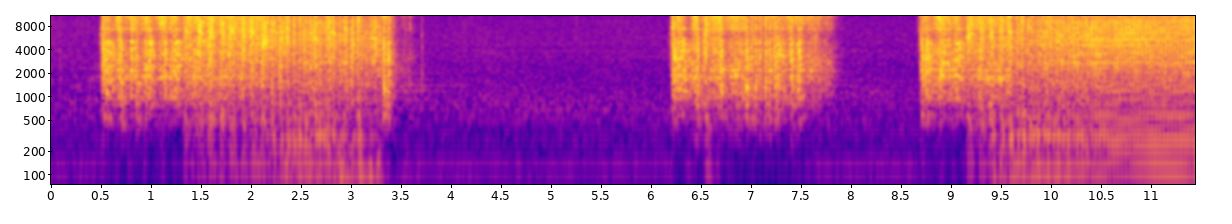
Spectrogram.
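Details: Kawasaki Ninja 500 in cold weather after oil change, earlier idled around 4000 rpm with choke off before idle was lowered: repeated few-second cranking bursts, catching only briefly; hard starting.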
